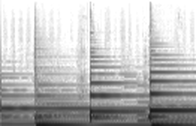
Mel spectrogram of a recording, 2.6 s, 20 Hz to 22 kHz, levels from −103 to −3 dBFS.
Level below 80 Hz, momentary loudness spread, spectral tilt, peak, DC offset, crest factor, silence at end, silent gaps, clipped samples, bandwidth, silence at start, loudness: -24 dBFS; 12 LU; -10 dB/octave; -6 dBFS; under 0.1%; 16 dB; 0 s; none; under 0.1%; 4.2 kHz; 0 s; -23 LUFS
